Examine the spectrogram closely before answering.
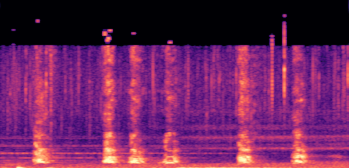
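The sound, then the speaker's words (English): A dog barks six times in short, evenly spaced yaps, moderately loud, with a low rumbling background noise underneath and no talking. “Come sit down, silly dog.”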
